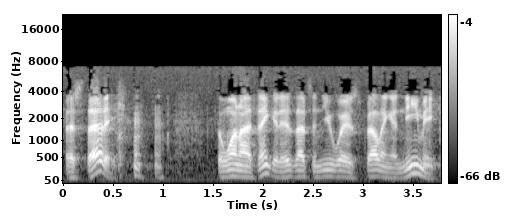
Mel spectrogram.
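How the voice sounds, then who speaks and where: A man's voice: fairly low pitch, expressive, quick pace, sharp tone, husky, exaggerated voice. An American actor playing an exasperated, sarcastic middle-aged suburban father in an old radio sitcom. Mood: dry, probing. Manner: dry sarcasm, blustering when flustered. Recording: dull, noisy old radio recording.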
